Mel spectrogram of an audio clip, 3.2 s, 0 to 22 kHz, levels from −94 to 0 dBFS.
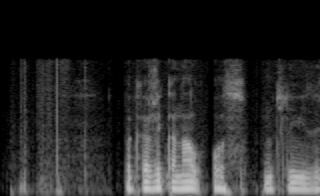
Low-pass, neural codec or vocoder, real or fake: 7.2 kHz; none; real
